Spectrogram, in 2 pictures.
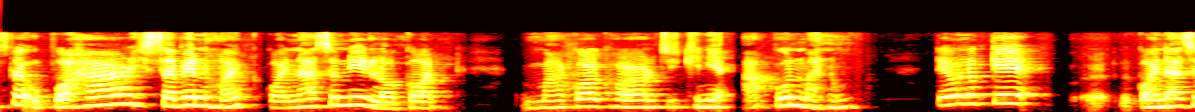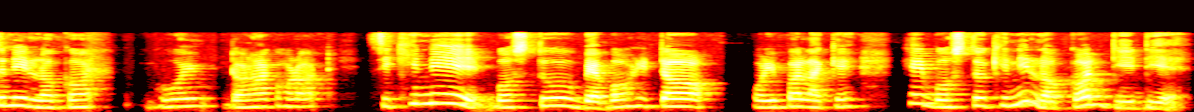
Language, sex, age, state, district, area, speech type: Assamese, female, 60+, Assam, Dibrugarh, urban, spontaneous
